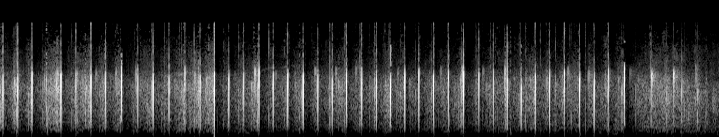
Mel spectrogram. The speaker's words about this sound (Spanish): Quería decir algunas palabras, pero creo que los aplausos del público son muchísimo más importantes y efectivos que lo que pueda decir.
